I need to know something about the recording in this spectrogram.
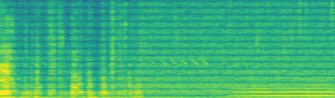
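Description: Shuffling footsteps and rustling of a group of men walking, then a soft flute note begins and holds in the second half as background music starts.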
